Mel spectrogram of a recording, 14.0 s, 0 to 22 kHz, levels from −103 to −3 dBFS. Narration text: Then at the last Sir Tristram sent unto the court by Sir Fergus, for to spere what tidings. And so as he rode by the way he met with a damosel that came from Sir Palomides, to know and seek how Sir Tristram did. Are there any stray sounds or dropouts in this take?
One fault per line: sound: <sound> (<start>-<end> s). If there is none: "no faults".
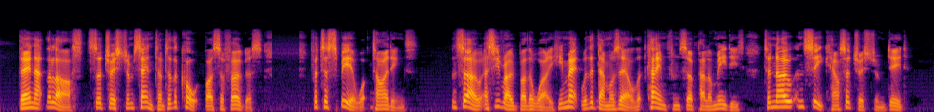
no faults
